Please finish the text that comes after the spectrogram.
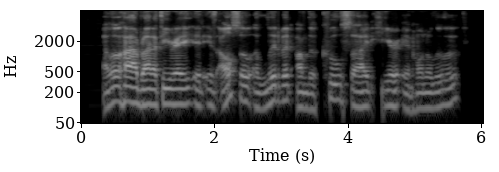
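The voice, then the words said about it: Slightly hoarse voice. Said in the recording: “my voice sounds a little bit hoarse... I'm trying to stave off a cold”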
